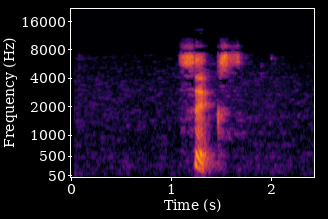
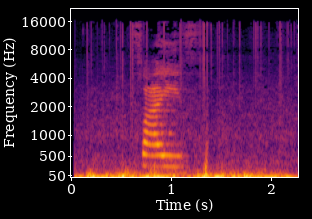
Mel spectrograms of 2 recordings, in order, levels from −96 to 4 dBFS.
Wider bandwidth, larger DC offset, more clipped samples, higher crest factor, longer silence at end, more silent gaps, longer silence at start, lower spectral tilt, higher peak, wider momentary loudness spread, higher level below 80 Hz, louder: second, 10.5 kHz vs 16 kHz; neither; neither; first, 24 dB vs 14 dB; first, 0.75 s vs 0 s; neither; first, 1.1 s vs 0.05 s; second, 0.5 dB/octave vs -5 dB/octave; about the same, -4 dBFS vs -2 dBFS; first, 18 LU vs 11 LU; second, -82 dBFS vs -22 dBFS; first, -20 LUFS vs -23 LUFS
